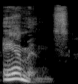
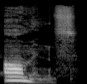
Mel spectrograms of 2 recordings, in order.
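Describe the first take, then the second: First: The L sound is left out of the word. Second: The L sound is pronounced in the word. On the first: The nuts have been shaken off the tree. "the shaker shook the L out of them" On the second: The nuts are still on the tree. "When they're on the trees"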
